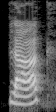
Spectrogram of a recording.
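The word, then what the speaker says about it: plaque: यहाँ पे k sound को QUE ये अल्टरनेट स्पेलिंग से रिप्रेजेंट किया गया है, ये साउंड कर रहा है इधर k को, because k और C को, because they are French words, they are not English words.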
